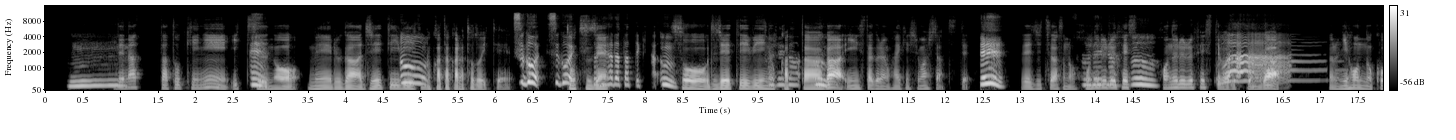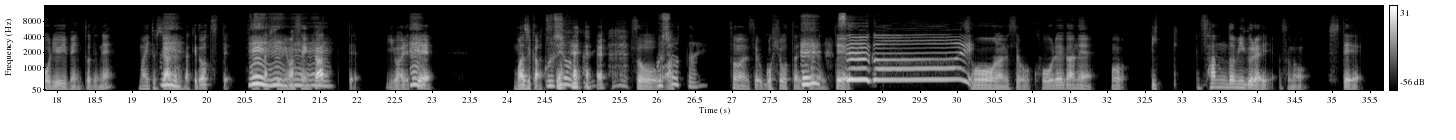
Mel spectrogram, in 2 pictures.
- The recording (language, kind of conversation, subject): Japanese, podcast, ふと思いついて行動したことで、物事が良い方向に進んだ経験はありますか？
- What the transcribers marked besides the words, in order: drawn out: "うわ！"; laugh; drawn out: "すごい！"; other background noise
